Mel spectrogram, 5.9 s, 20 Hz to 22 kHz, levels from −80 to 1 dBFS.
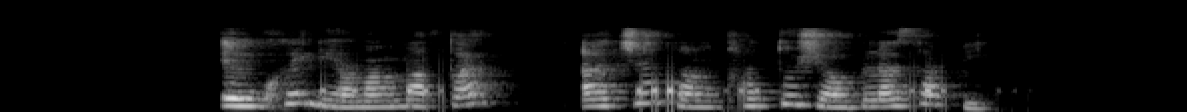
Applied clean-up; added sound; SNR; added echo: neural mask model DeepFilterNet 3.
